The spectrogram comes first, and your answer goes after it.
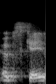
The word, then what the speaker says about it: upscale: Donc, upscale, hein, comme ça se prononce, UPSCALE.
